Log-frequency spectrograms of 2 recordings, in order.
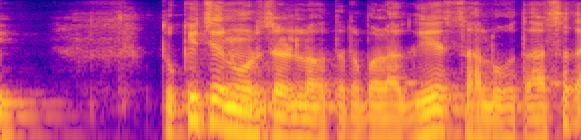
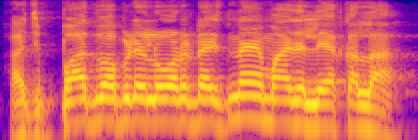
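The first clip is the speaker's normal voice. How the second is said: higher, quick pretend telling-off; mock scolding; 7 semitones higher, 4 dB louder, faster than usual. Father pretends to scold mother for the sulking child, mock scolding. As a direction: scold in play on the child's behalf. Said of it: "तुझ्या समोर ओरडतो".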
